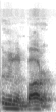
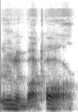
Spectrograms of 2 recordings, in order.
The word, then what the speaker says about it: Ulaanbaatar: It depends on where you look, but it's pronounced Ulaanbaatar, or some people pronounce it Ulaanbaatar.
